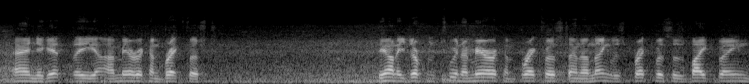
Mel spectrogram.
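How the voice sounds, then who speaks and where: The delivery is monotone and flat at a fairly quick pace, broken by long, frequent pauses. Noticeable background noise runs underneath. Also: man, fairly high pitch for a man. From New Zealand and Australia. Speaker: travel vlogger. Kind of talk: casual vlog walkthrough. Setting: outdoor restaurant.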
